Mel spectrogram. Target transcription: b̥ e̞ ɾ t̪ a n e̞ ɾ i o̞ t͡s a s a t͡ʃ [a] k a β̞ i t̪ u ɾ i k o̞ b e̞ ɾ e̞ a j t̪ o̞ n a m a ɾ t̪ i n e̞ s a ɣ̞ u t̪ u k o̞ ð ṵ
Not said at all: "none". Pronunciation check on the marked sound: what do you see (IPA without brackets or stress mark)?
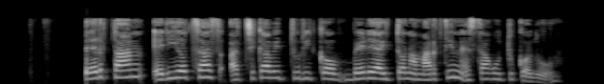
e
